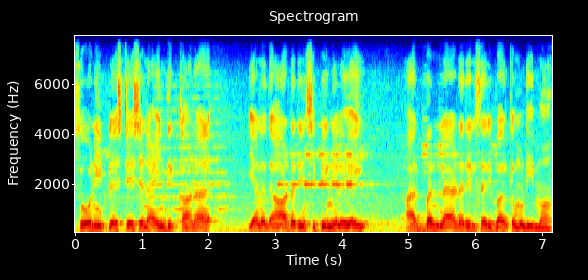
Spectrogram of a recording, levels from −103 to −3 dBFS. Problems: constant background noise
